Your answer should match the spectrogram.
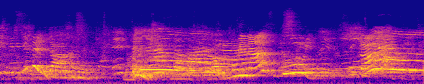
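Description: Young children's voices talking and calling out, several at once.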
